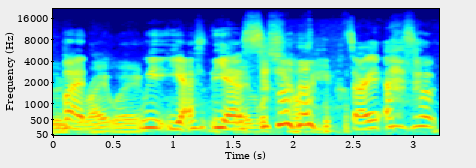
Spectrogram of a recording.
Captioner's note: laughs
